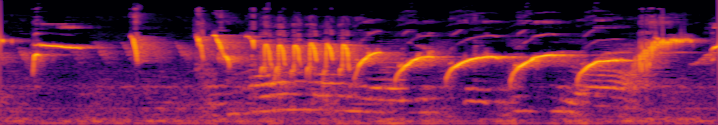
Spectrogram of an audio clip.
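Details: Canary song for stimulating mating in sluggish males: thin whistles, a quick stuttered series, then four or five arched whistled phrases rising and falling, soft low hum behind.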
